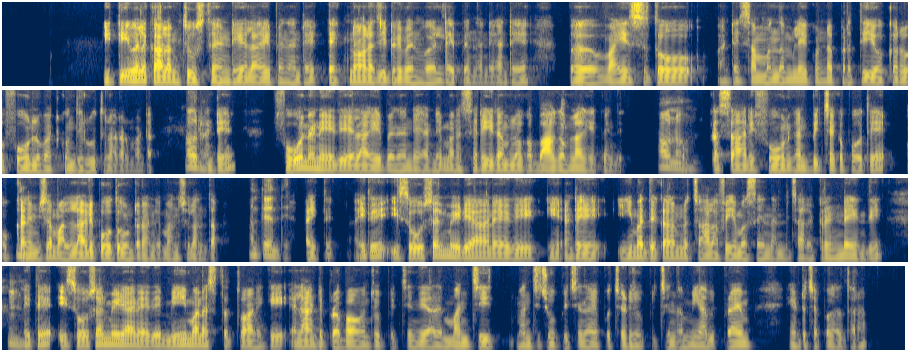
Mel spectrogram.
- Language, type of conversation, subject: Telugu, podcast, సామాజిక మాధ్యమాలు మీ మనస్తత్వంపై ఎలా ప్రభావం చూపాయి?
- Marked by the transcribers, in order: other background noise; in English: "టెక్నాలజీ డ్రివెన్ వరల్డ్"; in English: "సోషల్ మీడియా"; in English: "ఫేమస్"; in English: "ట్రెండ్"; in English: "సోషల్ మీడియా"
